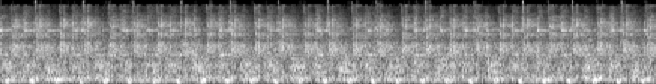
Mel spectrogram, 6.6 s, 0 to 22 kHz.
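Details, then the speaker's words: 130-year-old Western Electric generator driven by a 42 hp Bruce Macbeth engine with a large flywheel, running at about 240 rpm: slow heavy thumps about two a second, ragged beat, missing now and then; magneto suspected of missing and needing rewinding, not confirmed. "it's tough to tell because i'm not used to looking at a fly wheel that big right and i you know what cause i think the mag is missing so being rewound"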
